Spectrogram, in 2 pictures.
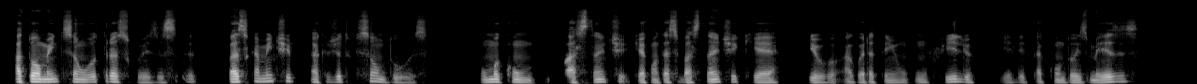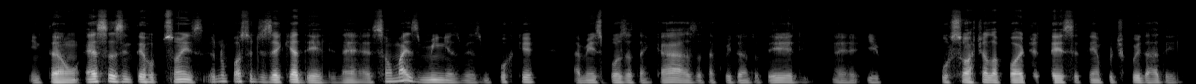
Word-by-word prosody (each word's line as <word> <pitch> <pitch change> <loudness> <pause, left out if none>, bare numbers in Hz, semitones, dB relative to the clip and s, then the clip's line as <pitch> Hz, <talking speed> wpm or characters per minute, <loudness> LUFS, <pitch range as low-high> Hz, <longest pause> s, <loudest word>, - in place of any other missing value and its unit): Atualmente 125 0 +8
são 125 -3 +2
outras 125 +2 +1
coisas, 90 0 -6
hã, - - -12 0.3
basicamente 140 +4 +3
acredito 115 +1 -5
que - - -18
são 135 -3 -2
2, 90 -4 -11 0.5
1 115 +3 +3
com 105 -5 -2 0.3
bastante 105 +5 -1
que - - -7
acontece 100 +1 -2
bastante, 110 +5 -1
que 105 - -7
é, 100 -1 0 0.3
eu 95 -3 -4
agora 95 +1 -7
tenho 95 0 -11
um 105 -1 -11
filho, 115 0 -4 0.3
e 95 - -20
ele 90 0 -13
tá 95 0 -12
com 100 +1 -9
2 95 -1 -4
meses, 115 +7 -1 0.9
então 100 +2 +3
essas 125 +2 +7
interrupções, 115 -1 +2
eu 115 - -9
não 140 +2 -5
posso 135 0 -2
dizer 110 -3 +3
que 110 - -3
é 110 - +12
dele, 95 -3 -3
né, 100 +1 -6
eh, - - -7
são 135 +7 -3
mais 160 -1 +3
minhas 105 -2 -1
mesmo, 90 0 -14
porque 110 0 -4 0.4
a - - -10
minha 100 +2 -3
esposa 95 0 -4
tá 85 - -12
em 90 - -14
casa, 95 -2 -2
tá 85 - -13
cuidando 90 -2 -9
dele, 100 0 -3 0.2
né, 95 -2 -12
e 95 -2 -11 0.6
por 105 0 -5
sorte 100 0 +2
ela 100 -2 +4
pode 100 0 +2
ter 100 - +3
esse 95 -1 -2
tempo 95 -1 -8
de 95 - -13
cuidar 95 -2 -3
dele. 90 +1 -16
100 Hz, 170 wpm, -26 LUFS, 95-115 Hz, 0.9 s, é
